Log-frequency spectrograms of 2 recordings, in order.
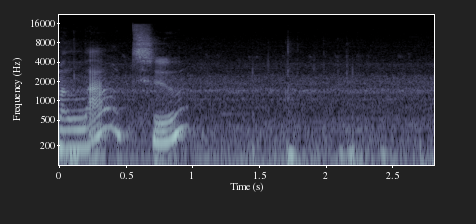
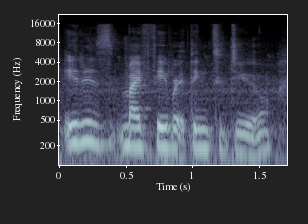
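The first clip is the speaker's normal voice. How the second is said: ordinary delivery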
